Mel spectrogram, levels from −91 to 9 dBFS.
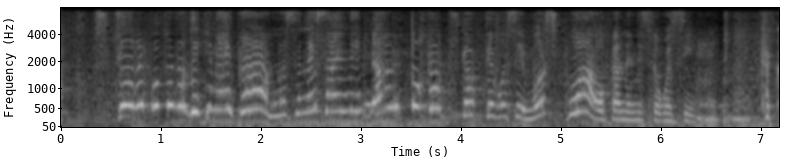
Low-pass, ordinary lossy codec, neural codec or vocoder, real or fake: none; none; codec, 16 kHz, 1.1 kbps, Voila-Tokenizer; fake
